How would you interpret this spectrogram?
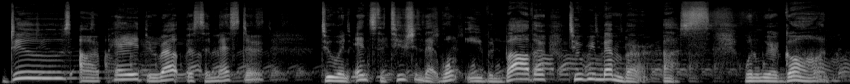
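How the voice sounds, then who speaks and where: A woman's voice: fairly low pitch, lively intonation, unhurried, a crowd in the background. A young woman with an American accent acting a savvy theater student in an audio play, sardonic and theatrical as she talks to the audience. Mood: indignant. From Detroit, United States. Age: young adult. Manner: theatrical, sardonic, swinging between confiding and performing. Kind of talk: dramatic monologue to the audience.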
